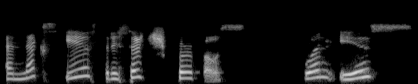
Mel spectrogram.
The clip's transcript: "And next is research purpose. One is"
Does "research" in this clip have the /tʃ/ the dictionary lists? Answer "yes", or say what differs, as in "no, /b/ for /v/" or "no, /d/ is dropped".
yes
